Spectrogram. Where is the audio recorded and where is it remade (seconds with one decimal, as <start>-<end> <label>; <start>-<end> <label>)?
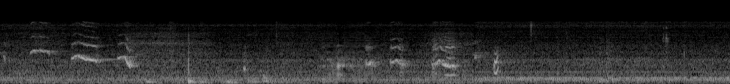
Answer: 0.0-3.2 recorded; 3.2-3.8 remade; 3.8-7.3 recorded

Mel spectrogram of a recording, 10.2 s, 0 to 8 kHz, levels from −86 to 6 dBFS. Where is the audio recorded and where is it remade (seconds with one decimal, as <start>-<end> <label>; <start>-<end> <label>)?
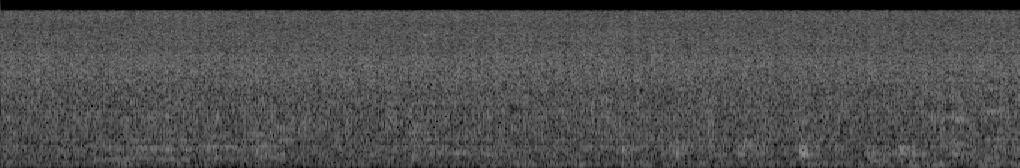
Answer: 0.0-10.2 recorded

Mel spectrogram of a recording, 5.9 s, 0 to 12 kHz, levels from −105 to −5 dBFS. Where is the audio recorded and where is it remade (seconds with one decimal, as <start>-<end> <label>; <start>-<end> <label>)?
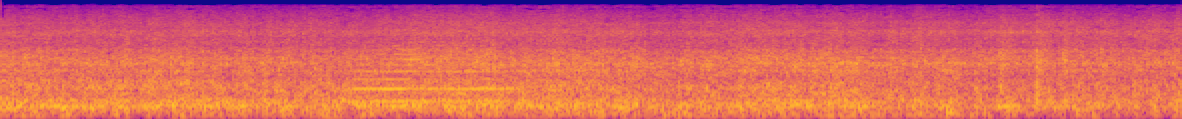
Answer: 0.0-3.0 remade; 3.0-4.4 recorded; 4.4-5.5 remade; 5.5-5.9 recorded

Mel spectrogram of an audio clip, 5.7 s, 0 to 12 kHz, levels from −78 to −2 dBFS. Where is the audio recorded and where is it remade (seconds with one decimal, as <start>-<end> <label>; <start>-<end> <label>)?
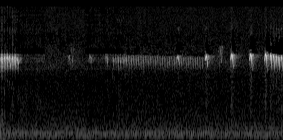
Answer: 0.0-0.9 remade; 0.9-1.7 recorded; 1.7-2.5 remade; 2.5-5.7 recorded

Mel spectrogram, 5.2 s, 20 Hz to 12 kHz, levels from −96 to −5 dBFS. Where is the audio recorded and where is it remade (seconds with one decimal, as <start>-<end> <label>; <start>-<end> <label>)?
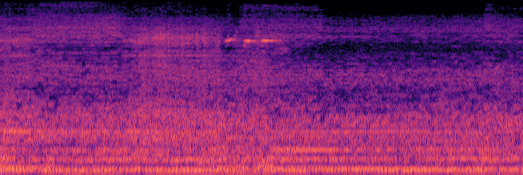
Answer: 0.0-3.1 remade; 3.1-3.8 recorded; 3.8-5.2 remade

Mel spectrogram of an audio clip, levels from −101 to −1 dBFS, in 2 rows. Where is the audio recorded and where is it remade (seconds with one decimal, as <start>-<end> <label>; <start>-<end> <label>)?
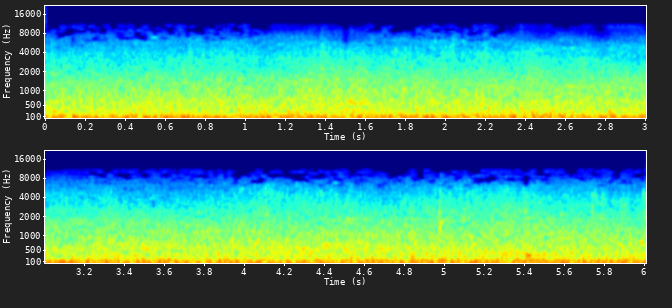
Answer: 0.0-1.1 recorded; 1.1-1.6 remade; 1.6-2.3 recorded; 2.3-3.2 remade; 3.2-6.0 recorded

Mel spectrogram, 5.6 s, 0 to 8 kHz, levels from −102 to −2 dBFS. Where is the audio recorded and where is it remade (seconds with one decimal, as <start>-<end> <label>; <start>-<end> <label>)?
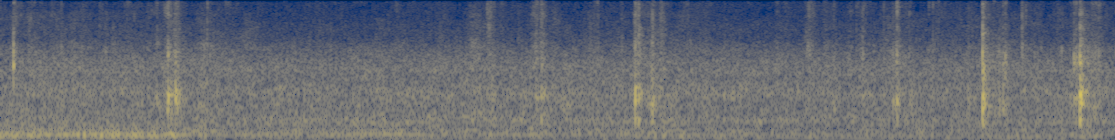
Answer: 0.0-0.7 recorded; 0.7-1.3 remade; 1.3-1.9 recorded; 1.9-4.4 remade; 4.4-5.6 recorded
